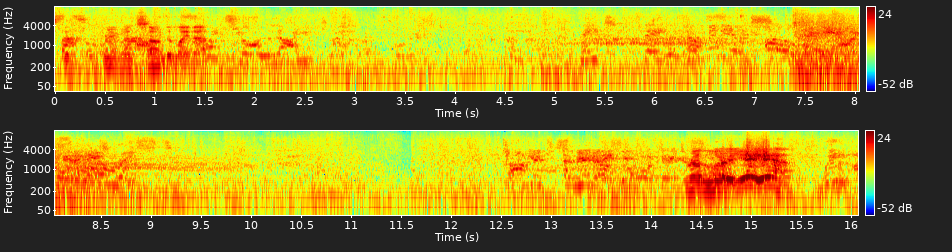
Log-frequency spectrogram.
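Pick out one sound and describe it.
Gunfire and explosions crackle and boom in a game battle.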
